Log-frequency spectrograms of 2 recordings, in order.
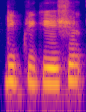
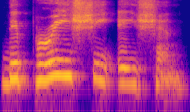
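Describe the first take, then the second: First: "depreciation" said as dee-pree-KAY-shun; "depreciation" with a hard k in place of "shee"; mispronounced. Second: "depreciation" said slowly as dee-pree-shee-AY-shun; "depreciation" with a clear "shee" in the middle, not "kay"; correct pronunciation. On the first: Real, not acted. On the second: Shown as a demonstration. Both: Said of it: "this word is pronounced as depreciation".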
